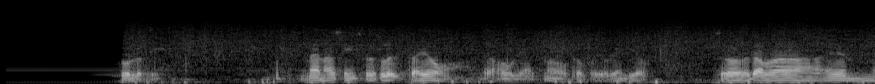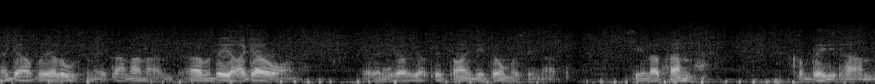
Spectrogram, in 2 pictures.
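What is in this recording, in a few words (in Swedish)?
Munka-Ljungby Skåne, dialekter svenska sagor; Folkminnen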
